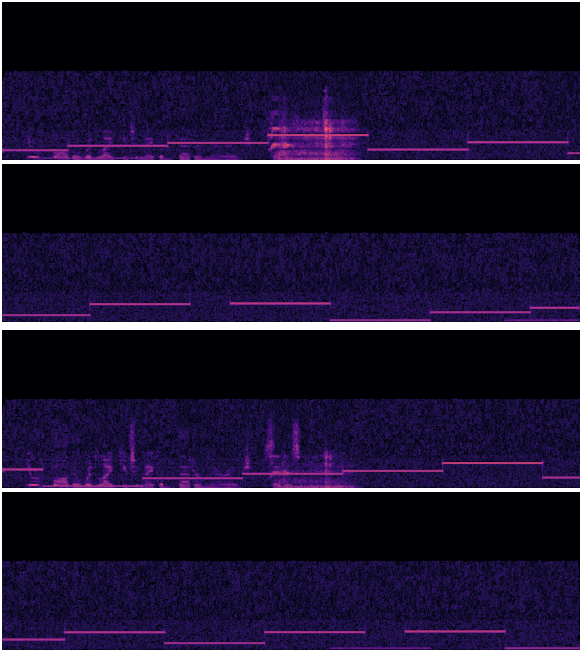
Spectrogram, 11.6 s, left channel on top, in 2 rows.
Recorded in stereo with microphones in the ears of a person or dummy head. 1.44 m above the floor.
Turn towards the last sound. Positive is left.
turn(degrees=45)  # may be behind; listen again after turning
